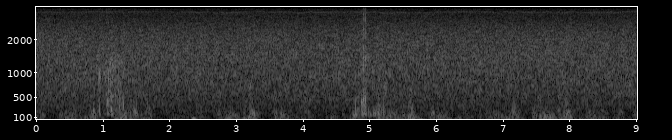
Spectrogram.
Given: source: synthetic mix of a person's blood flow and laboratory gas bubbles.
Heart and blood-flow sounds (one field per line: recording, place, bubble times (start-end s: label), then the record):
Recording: Doppler ultrasound of blood flow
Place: precordium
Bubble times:
0.74-0.79 s: bubbles
0.92-1.56 s: bubbles
4.72-5.29 s: bubbles
From the record:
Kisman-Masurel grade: 223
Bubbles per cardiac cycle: several, 3 to 8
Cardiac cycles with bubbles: 10 to 50%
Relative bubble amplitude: loud (0.450 to 0.775)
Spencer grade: 2 (many but less than half of the cardiac periods contain bubble signals, singularly or in groups)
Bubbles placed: anywhere in the cardiac cycle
